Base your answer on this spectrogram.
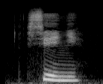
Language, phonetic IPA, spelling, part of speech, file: Russian, [ˈsʲenʲɪ], сени, noun, Ru-сени.ogg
